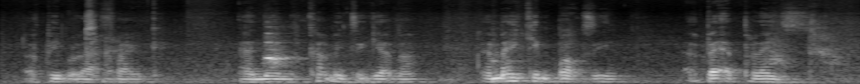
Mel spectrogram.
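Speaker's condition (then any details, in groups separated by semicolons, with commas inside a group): Motor neurone disease; affects muscles and nervous system; rapid progression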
